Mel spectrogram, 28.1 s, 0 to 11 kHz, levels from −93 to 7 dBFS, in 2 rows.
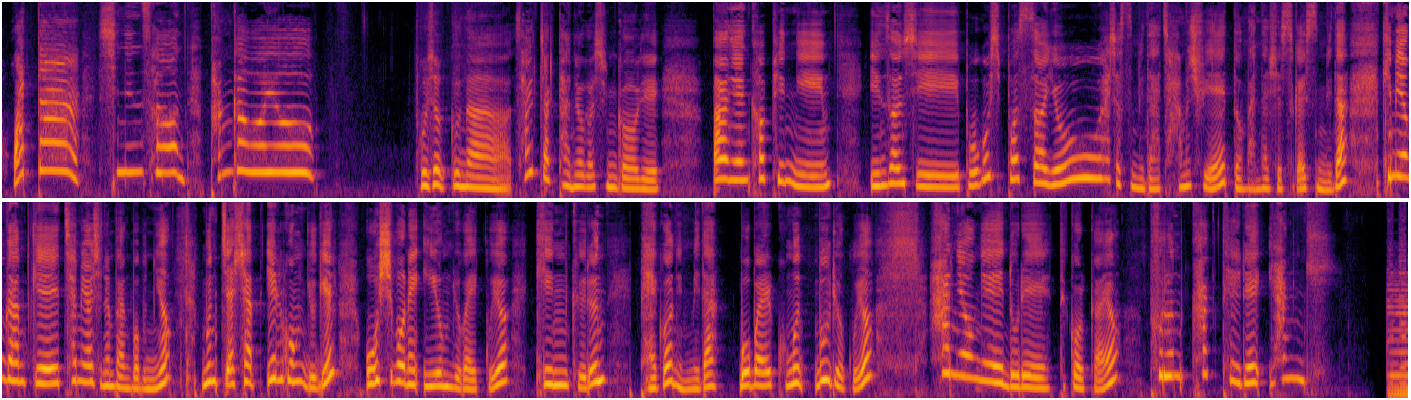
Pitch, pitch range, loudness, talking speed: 255 Hz, 195-330 Hz, -17 LUFS, 245 characters per minute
